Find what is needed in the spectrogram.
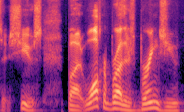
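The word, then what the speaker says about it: Kjus: It's a brand called Shuse. That's how you pronounce it. Shuse.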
